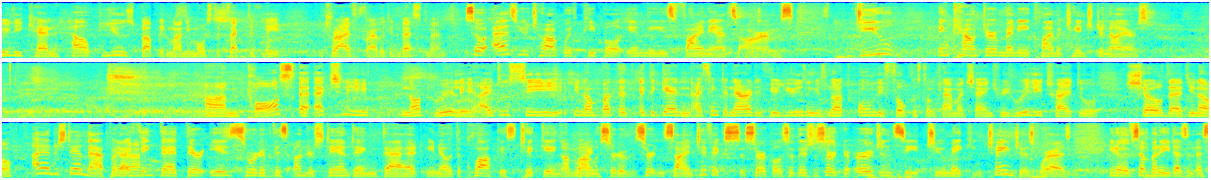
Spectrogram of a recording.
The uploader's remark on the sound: Live from the 2017 Future of Energy Summit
